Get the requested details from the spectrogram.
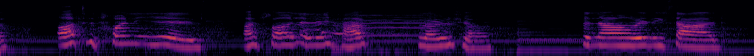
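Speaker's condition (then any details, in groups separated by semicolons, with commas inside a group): Cerebral palsy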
